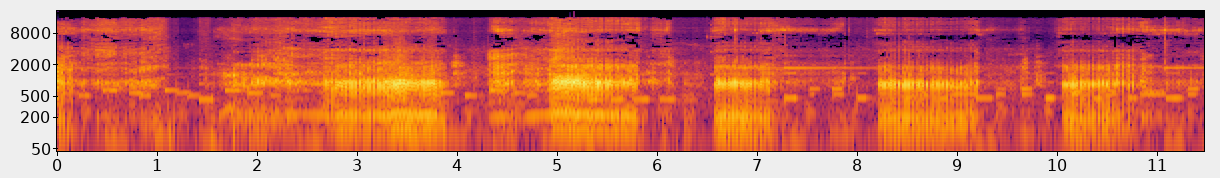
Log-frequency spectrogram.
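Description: Shih Tzu puppy play-growling in a string of bouts while tugging on a rope tug toy, the longest and loudest bout about halfway through.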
